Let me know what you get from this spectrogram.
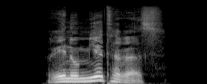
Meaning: strong/mixed nominative/accusative neuter singular comparative degree of renommiert
- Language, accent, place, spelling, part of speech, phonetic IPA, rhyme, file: German, Germany, Berlin, renommierteres, adjective, [ʁenɔˈmiːɐ̯təʁəs], -iːɐ̯təʁəs, De-renommierteres.ogg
